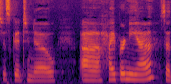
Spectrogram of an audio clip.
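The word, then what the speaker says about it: hyperpnea: good to know uh hypera so the p is silent um is an increase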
